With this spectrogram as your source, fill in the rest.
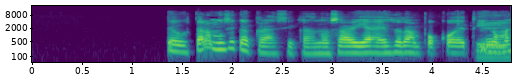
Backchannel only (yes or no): yes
